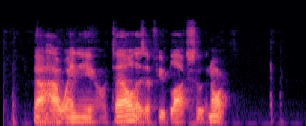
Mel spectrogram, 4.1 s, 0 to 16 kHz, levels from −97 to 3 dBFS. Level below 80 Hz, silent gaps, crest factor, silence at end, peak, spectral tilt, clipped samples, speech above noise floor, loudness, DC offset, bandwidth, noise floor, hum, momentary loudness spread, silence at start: -44 dBFS; none; 20 dB; 1.1 s; -2 dBFS; -6.5 dB/octave; under 0.1%; 51 dB; -20 LUFS; under 0.1%; 8.2 kHz; -70 dBFS; none; 11 LU; 0.45 s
